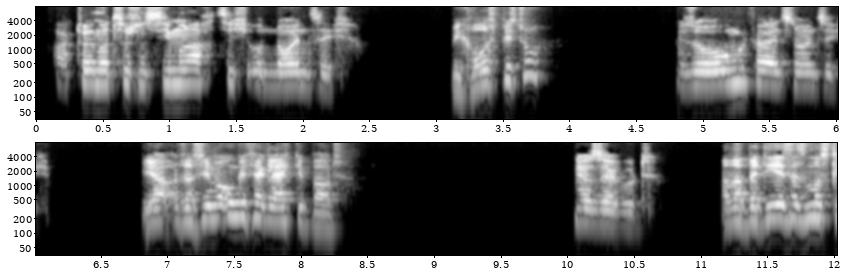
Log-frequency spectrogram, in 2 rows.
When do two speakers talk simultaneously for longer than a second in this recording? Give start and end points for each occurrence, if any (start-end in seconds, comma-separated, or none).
none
